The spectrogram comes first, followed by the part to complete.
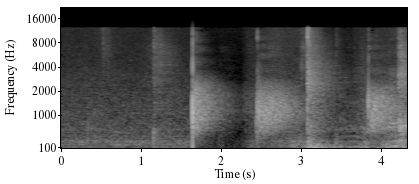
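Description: A single sharp, ringing click of one hard bocce ball striking another, followed a moment later by a short rush of noise and two lighter knocks.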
